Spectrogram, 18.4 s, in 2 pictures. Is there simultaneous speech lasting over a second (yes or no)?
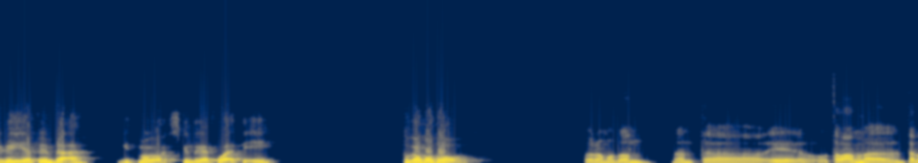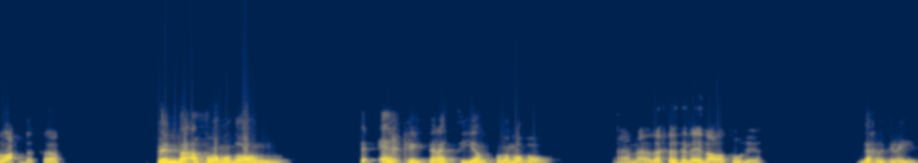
no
